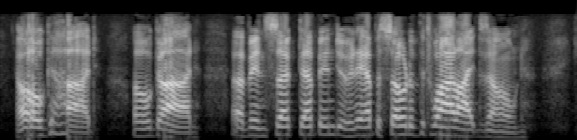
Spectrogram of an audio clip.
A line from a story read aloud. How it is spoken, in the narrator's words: moaned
